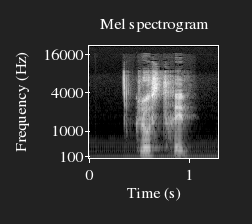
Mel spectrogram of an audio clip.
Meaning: to confine
- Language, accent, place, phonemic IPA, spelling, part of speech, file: French, France, Lyon, /klos.tʁe/, claustrer, verb, LL-Q150 (fra)-claustrer.wav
